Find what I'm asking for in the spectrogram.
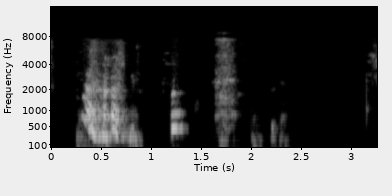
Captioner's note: chuckling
